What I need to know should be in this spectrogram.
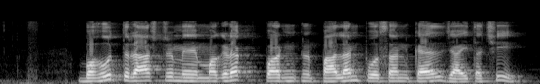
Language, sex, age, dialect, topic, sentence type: Maithili, male, 18-24, Southern/Standard, agriculture, statement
